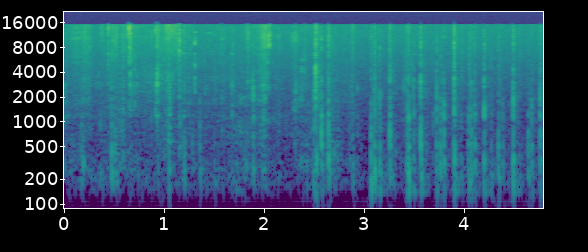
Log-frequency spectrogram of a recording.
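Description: A small, empty-looking, hollow white printed cardboard shipping box is held in one hand and tapped and scratched with the fingertips and nails of the other while it is turned to show its sides. The result is a run of quick, dry, hollow taps with bright scratchy edges, growing sharper and more closely spaced toward the end.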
